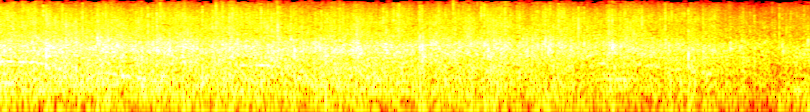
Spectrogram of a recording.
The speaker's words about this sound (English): Come on, let's clap for him right now. Let's just go ahead and clap for him right now. Woo!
